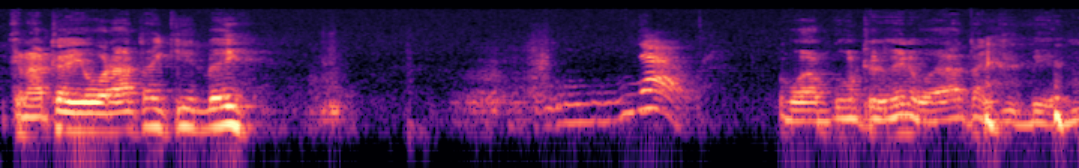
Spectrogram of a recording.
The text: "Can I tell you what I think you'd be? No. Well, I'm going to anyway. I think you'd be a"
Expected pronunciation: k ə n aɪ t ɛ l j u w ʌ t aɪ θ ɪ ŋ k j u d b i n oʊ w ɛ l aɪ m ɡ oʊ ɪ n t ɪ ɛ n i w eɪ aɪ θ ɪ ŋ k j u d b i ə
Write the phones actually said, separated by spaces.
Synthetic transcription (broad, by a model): k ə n aɪ t ɛ l j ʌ w ʌ t aɪ θ ɪ ŋ k j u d b i n oʊ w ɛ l aɪ m ɡ oʊ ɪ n t ɪ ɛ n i w eɪ aɪ θ ɪ ŋ k j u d b i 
